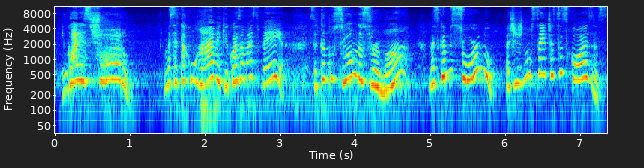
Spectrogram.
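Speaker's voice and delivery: high, mock-stern mother telling off a child; mock scolding mum voice; scolding parent. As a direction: imitate a parent shaming the child's tears.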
